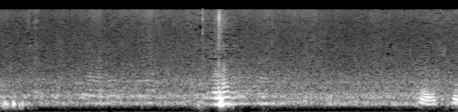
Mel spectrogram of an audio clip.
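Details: Honey bee colony humming steadily while a beekeeper inspects frames with pollen and brood during a spring hive transfer; one loud knock midway and a softer bump near the end.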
